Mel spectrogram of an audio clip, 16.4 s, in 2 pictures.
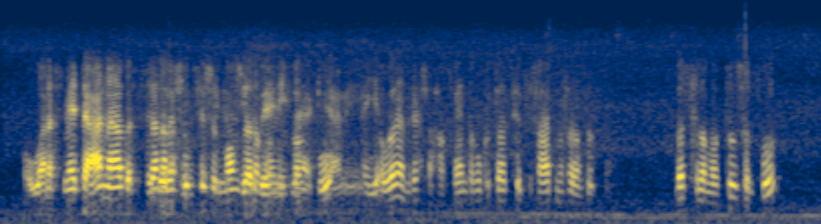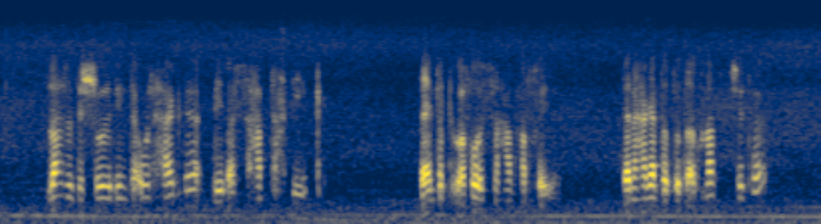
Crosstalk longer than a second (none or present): present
